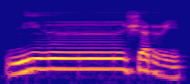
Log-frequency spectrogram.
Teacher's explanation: Donc, ça sera qu'on appelle ikhfa, ça veut dire qu'on cache le noun, on garde juste le nazimon.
